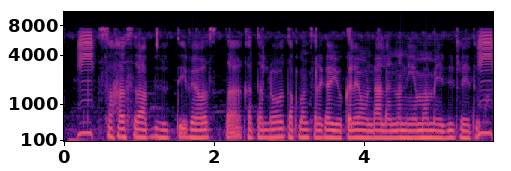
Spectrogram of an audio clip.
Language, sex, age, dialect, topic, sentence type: Telugu, female, 18-24, Southern, banking, statement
